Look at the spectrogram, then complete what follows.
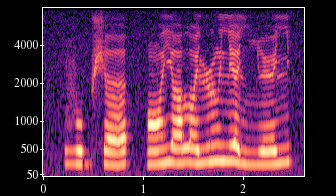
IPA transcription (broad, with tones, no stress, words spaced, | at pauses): vu˨bʃə˨˩˦ | ɔ̃˨˦jə˨˦ lˠʏ˨˦lʲɭũ˦lʲɜ˨lʲ ʎʏ˨˦lʲ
